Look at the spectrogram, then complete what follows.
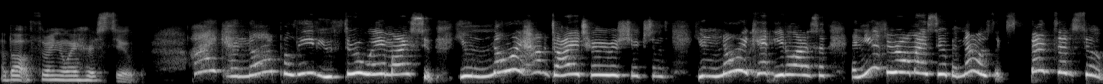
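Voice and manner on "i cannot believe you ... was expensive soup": mock shrill, very high, loud furious screaming. Retelling what an angry sorority leader shouted about thrown-out soup: imitating someone screaming angrily. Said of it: "she was screaming at me over soup".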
